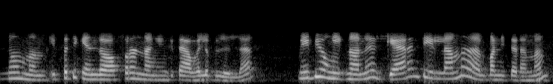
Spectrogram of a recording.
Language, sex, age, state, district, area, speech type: Tamil, female, 30-45, Tamil Nadu, Ranipet, rural, conversation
